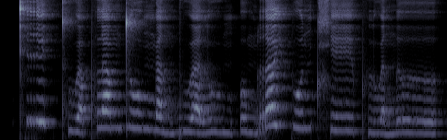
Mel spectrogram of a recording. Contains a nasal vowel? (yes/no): no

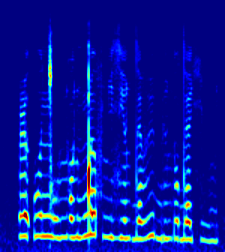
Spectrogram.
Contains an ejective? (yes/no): no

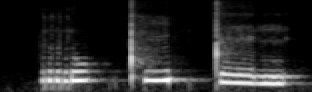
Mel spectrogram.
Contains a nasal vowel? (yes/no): no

